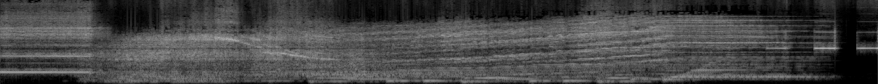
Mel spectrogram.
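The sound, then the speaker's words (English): A rocket ship blasting off on the navigator's signal: a loud, sustained roar with a deep rumble and layered whistling tones that sweep and rise, lasting over ten seconds before cutting out abruptly, with no talking. “Prepare to blast off on navigator's signal.”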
